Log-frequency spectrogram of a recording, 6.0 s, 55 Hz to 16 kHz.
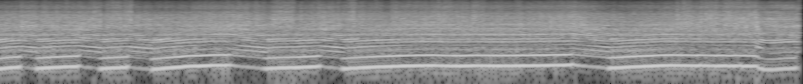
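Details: Free Poulan 2450 chainsaw, 2.3 cu in, 18" bar, restarted; the owner suspected an earlier noise came from the recoil or bearings. A buzzy two-stroke tone climbs and dips with throttle blips, picks up crisply and holds steady with no rattle. Normal running.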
